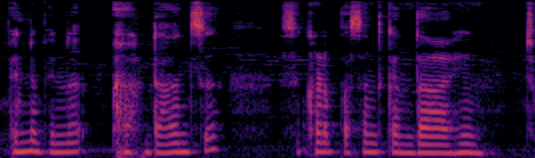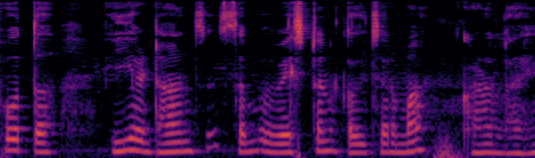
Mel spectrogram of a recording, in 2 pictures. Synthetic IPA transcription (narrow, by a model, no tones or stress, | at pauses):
bʱɪn̆bʱɪn | ɖãːns | sɪkʰəɽ̃pɐsə̃nd̪kɐ̃nd̪aːɦɪnɪ̆ | t͡ɕʰoːt̪ɐ | ɦiəɖãːnssɐbʱʋeːsʈənkɐlt͡ɕəɾmãɡʰʱɐɽ̃ə̆laːɦɪnɪ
